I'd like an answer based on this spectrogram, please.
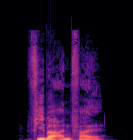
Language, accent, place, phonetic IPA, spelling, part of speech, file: German, Germany, Berlin, [ˈfiːbɐˌʔanfal], Fieberanfall, noun, De-Fieberanfall.ogg
- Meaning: fever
